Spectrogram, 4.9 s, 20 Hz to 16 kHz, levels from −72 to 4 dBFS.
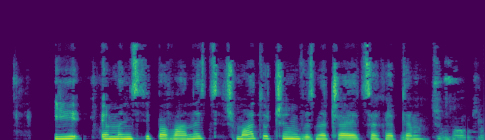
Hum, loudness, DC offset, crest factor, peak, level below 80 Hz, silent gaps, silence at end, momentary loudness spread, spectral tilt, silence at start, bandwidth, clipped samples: none; -13 LUFS; under 0.1%; 14 dB; 0 dBFS; -62 dBFS; none; 0 s; 9 LU; -4 dB/octave; 0.55 s; 11.5 kHz; under 0.1%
